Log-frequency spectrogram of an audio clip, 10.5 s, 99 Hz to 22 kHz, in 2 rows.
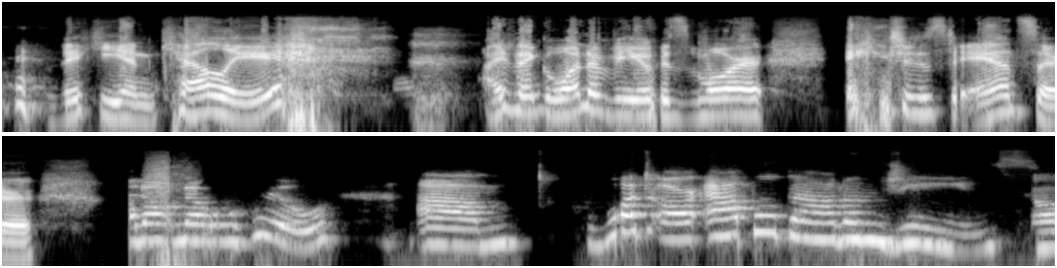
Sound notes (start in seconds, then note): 6.6 sarcastically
